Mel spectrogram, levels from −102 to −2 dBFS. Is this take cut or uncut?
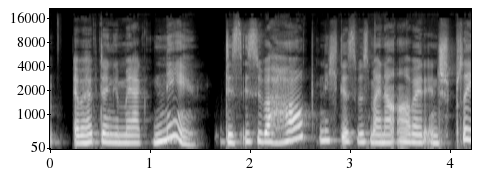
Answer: uncut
